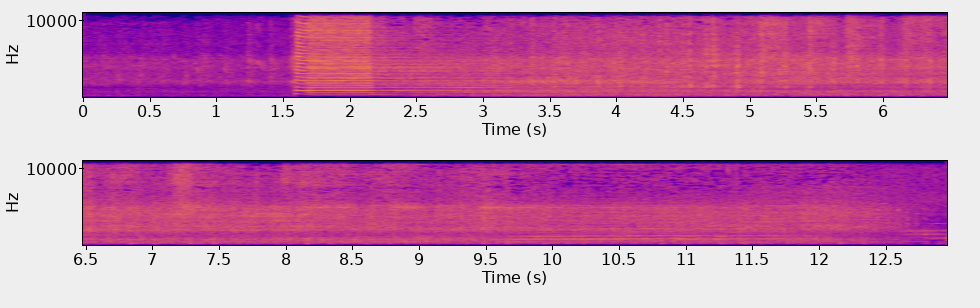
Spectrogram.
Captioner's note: train Passing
